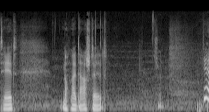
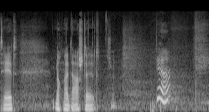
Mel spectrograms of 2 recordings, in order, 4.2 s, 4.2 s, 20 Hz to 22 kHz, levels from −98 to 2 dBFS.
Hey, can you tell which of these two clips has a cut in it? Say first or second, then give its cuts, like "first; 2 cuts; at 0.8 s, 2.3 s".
second; 2 cuts; at 1.0 s, 2.0 s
